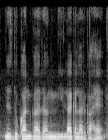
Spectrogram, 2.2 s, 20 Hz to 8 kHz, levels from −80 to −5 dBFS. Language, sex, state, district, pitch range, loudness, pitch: Hindi, male, Arunachal Pradesh, Lower Dibang Valley, 110-125 Hz, -15 LUFS, 115 Hz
